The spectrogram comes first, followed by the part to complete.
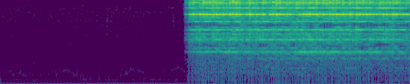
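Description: Near silence for about the first second, then a bell starts ringing suddenly and keeps on steadily, bright and high-pitched, as a sound effect opening a radio commercial.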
